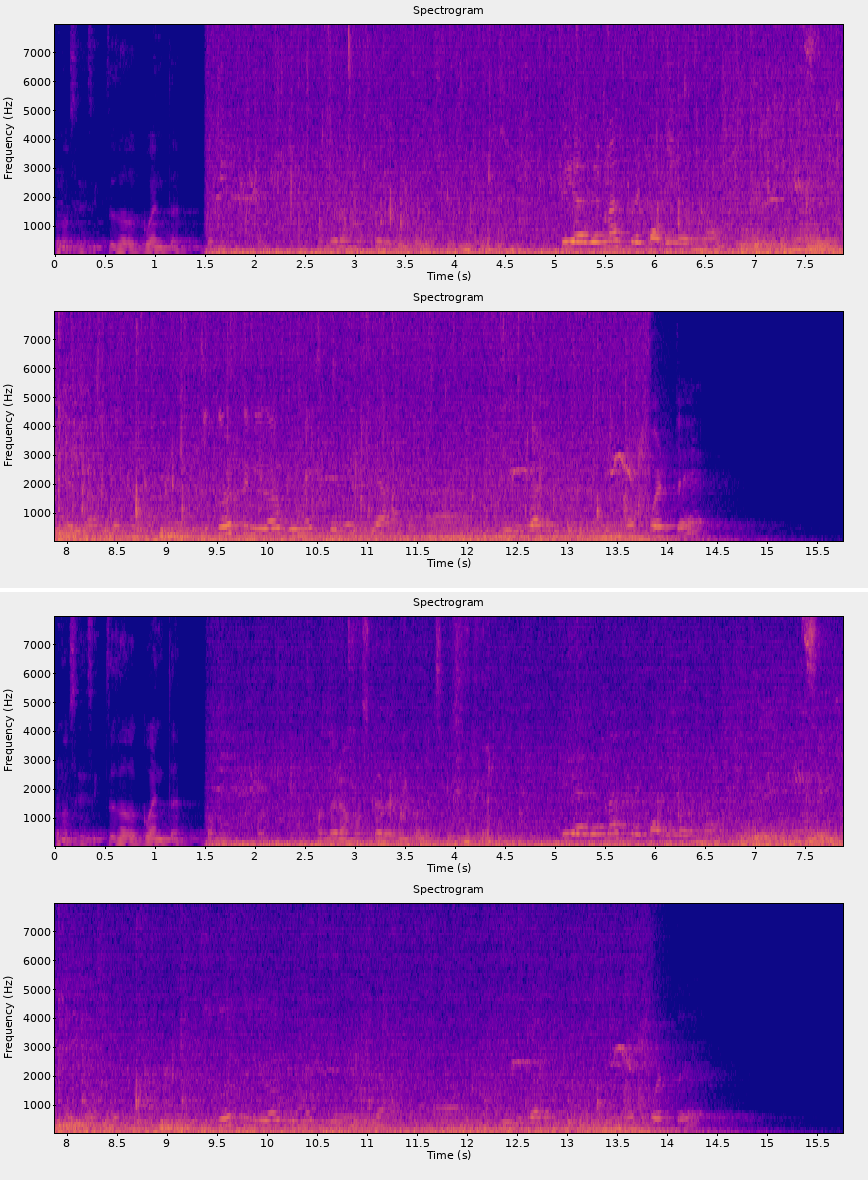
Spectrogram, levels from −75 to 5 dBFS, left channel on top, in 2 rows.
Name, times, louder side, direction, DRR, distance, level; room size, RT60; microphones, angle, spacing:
voice 1, 0.0-4.4 7.5-7.8, right 2 dB, 20° right, 0.6 m, -37 dB
sound 1, 1.5-13.8, left 1 dB, 35° left, 0.8 m, -29 dB
voice 2, 5.0-6.8 7.2-13.1 13.3-14.5, left 6 dB, 60° left, 0.4 m, -33 dB
22.0 x 7.5 x 5.9 m
head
